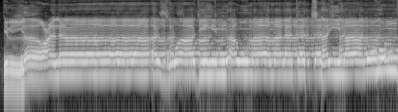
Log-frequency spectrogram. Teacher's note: علا کی مد کو تھوڑا سا اور کھینچنا ہے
